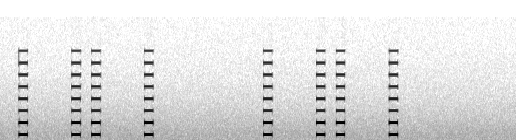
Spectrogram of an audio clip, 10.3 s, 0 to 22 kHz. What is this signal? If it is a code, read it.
Beep code, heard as beeps from a small speaker, played twice, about 930 Hz. 1-2-1. In Phoenix BIOS tables: interval timer failure.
